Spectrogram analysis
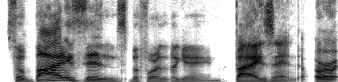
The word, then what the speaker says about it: Bison: it's a bison and it's spelled bison but it's pronounced B Zen so B Zin before the game baen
